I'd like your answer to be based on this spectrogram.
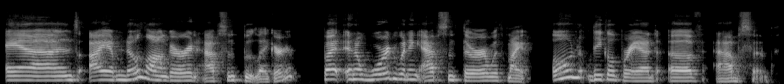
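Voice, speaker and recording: A woman's voice: mid-range voice, animated, normal speed, few pauses, fairly bright tone. A middle-aged woman co-hosting a podcast in a casual, conversational way. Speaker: podcast co-host.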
